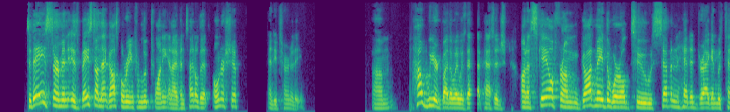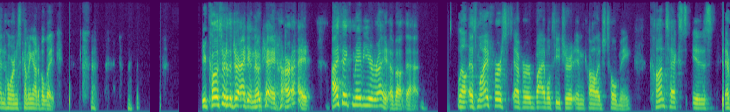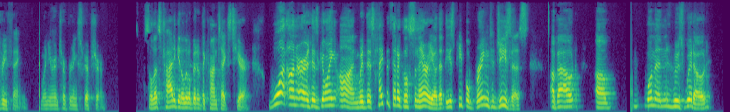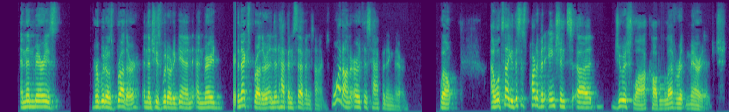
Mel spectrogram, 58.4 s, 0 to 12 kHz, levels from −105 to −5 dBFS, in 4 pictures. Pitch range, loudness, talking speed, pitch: 135-185 Hz, -18 LUFS, 160 wpm, 155 Hz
